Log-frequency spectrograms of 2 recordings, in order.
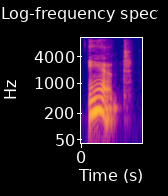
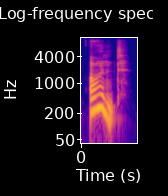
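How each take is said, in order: First: The vowel is the 'a' of 'cat'. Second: The vowel is a broad 'ah' sound. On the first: "instead of "ant," like most of the other students" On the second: "We both said it like "unt""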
